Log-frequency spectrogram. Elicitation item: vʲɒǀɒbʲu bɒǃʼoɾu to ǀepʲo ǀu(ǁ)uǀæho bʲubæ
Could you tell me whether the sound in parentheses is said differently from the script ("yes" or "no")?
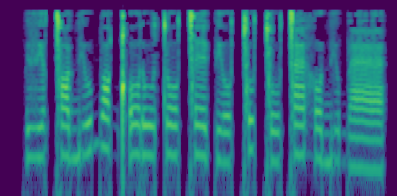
yes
